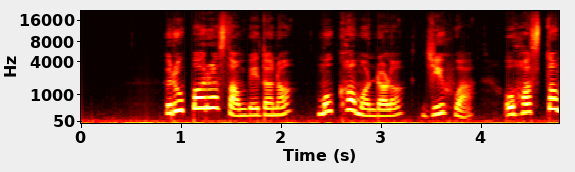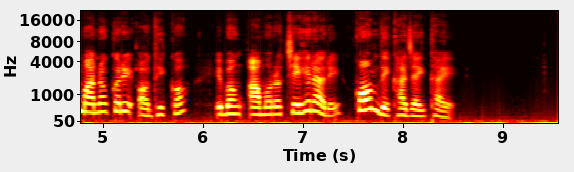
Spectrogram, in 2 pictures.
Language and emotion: Odia, neutral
